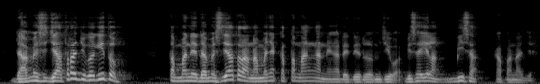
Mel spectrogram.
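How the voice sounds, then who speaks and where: Lively Indonesian man preaching. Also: medium pitch. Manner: lively storytelling with quoted dialogue and jokes. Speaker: pastor. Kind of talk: sermon.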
